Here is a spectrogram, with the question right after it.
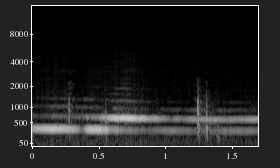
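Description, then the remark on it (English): A wolf howls on a dark night in a long, steady, drawn-out tone that holds its pitch throughout, with a few brief muffled bursts of noise underneath and no voices. “He's heading this way, Jingle. Get the horses. Maybe we can catch ourselves a wolf.”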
